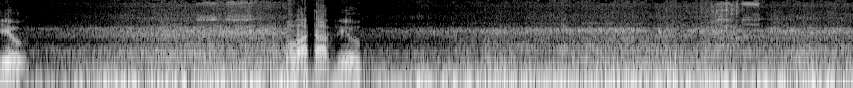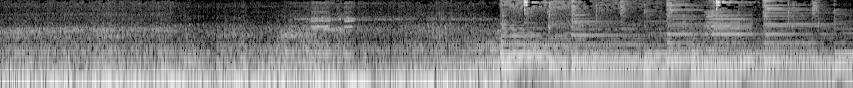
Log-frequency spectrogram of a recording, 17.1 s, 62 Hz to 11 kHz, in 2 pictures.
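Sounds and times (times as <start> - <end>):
motorcycle engine rumble: 0.0 - 17.0
wind buffeting microphone: 3.6 - 13.4.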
